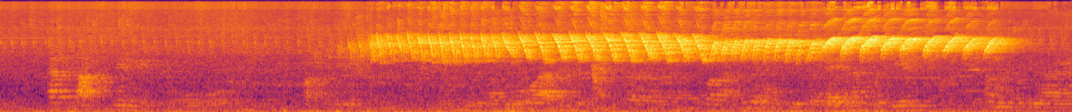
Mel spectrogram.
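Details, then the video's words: Lark singing in the energetic trotolan style, a continuous high, dense buzzing trill running unbroken for about five seconds after quieter scattered notes, with a human voice and low background rumble early on. "burung sonca prospex trotolan gacor"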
